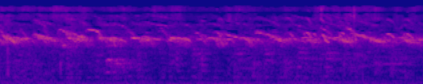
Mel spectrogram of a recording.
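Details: Brief burst of busy, high-pitched cheeping from red junglefowl chicks two months old, many small downward-slurred notes overlapping.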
